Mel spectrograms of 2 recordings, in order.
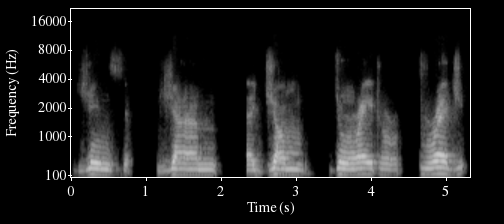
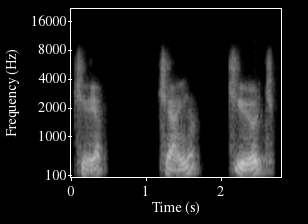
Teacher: these sounds are known as the palato-alveolar affricative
